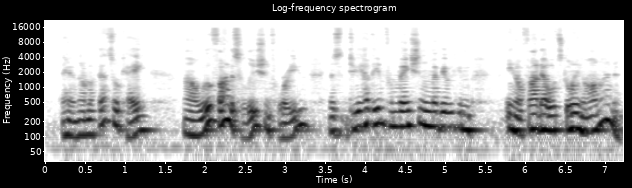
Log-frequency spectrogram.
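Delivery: very hushed, soft, overly kind calm voice. Showing how she talks to mad customers at the post office, acting out a brought-down voice. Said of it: "I bring my voice down".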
